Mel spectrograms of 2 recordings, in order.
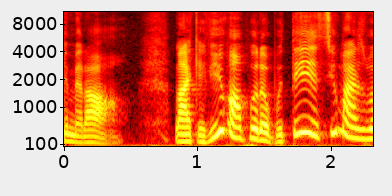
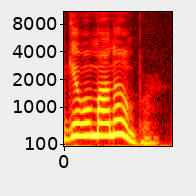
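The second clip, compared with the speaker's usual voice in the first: retold quick reply; 7 semitones higher, faster than usual. Retold casual first answer.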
